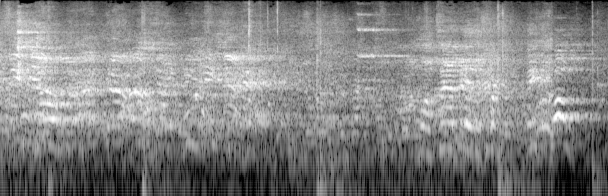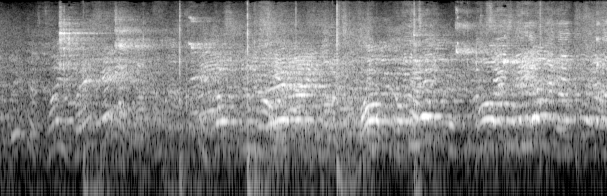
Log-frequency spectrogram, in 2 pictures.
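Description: A basketball bounces on a wooden gym floor in steady dribbles.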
